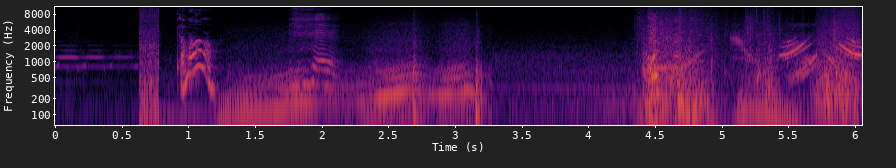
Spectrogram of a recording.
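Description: A car's tyres screech on the road.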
